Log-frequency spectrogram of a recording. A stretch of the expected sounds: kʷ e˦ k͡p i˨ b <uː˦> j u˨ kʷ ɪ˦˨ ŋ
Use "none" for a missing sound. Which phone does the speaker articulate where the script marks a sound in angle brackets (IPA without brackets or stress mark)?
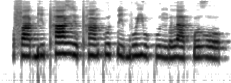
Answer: u˦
